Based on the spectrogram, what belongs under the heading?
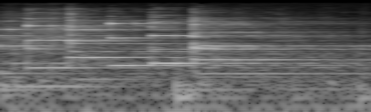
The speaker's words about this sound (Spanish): Voy a tener que apagar mi, mi celular porque me están entrando llamadas, pero ya estamos al cierre de esto.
